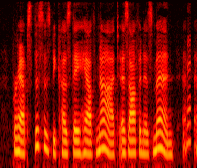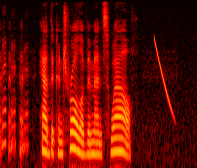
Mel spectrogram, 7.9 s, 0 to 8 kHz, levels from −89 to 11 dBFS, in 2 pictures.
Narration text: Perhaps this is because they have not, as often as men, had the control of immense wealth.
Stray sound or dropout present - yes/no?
yes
